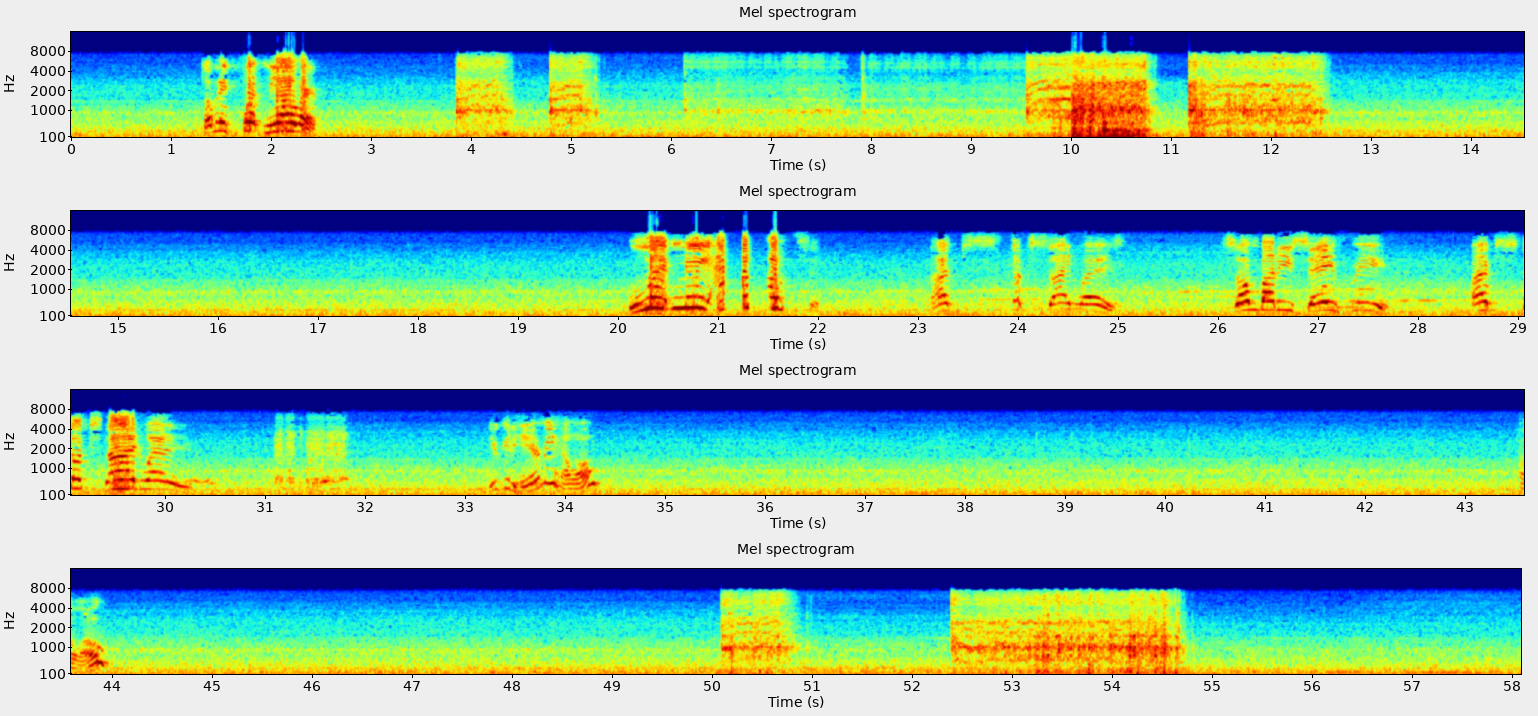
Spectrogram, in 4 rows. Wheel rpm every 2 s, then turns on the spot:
0, 10, 60, 30, 50, 130, 60, 0, 0, 0, 0, 0, 0, 0, 0, 0, 0, 0, 0, 0, 0, 0, 0, 0, 0, 50, 110, 80, 0.
none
